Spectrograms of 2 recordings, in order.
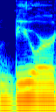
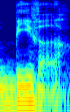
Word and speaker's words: Biewer: the Biva family, but it's spelled Biewer, but in German that's Biva.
